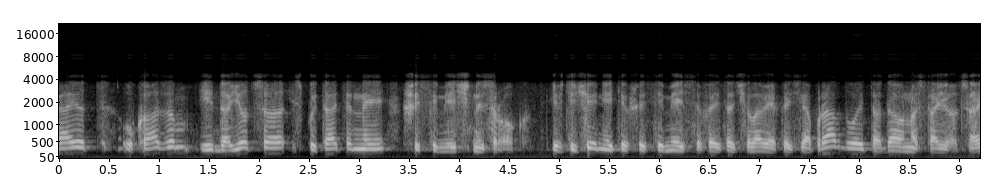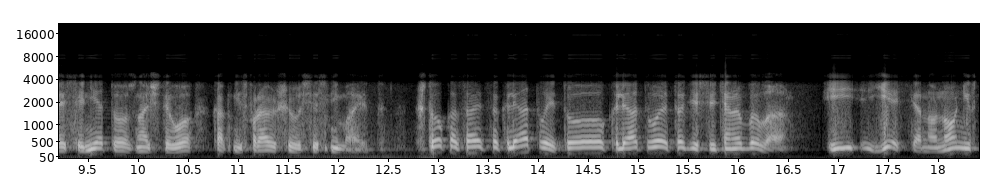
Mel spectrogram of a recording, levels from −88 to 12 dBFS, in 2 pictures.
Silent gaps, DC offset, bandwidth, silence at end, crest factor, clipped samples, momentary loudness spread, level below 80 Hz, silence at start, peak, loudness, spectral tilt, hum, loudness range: none; under 0.1%; 4.9 kHz; 0 s; 18 dB; under 0.1%; 5 LU; -70 dBFS; 0 s; -2 dBFS; -21 LUFS; -6.5 dB/octave; none; 2 LU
